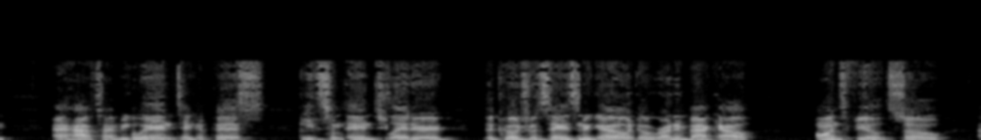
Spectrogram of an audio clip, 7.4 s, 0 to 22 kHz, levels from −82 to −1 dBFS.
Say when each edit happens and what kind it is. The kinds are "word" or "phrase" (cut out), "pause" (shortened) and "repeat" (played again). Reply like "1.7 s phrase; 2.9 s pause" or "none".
1.0 s word; 2.2 s word; 2.6 s word; 2.9 s word; 4.3 s word; 4.7 s word; 6.3 s word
